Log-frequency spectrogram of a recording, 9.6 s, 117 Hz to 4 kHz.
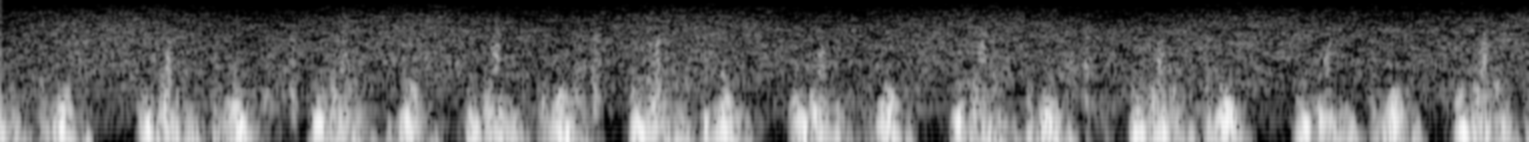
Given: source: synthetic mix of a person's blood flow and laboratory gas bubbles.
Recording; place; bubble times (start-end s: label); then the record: Doppler ultrasound of blood flow; precordium
0.99-1.08 s: bubbles
From the record:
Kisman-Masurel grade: 113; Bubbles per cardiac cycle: 1 to 2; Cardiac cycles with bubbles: 1 to 10%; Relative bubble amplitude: loud (0.450 to 0.775); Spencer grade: 1 (occasional bubble signal discernible with the cardiac motion signal, with majority of cardiac periods free of bubbles); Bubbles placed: anywhere in the cardiac cycle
